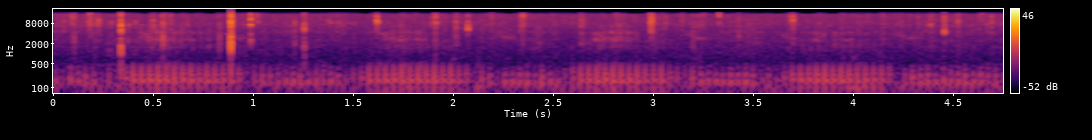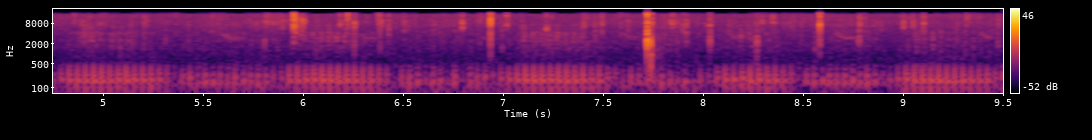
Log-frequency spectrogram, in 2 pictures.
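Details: Steady cat purr in front of a fireplace, rhythmic low rumbling inhale-exhale cycles about once a second, with frequent crisp crackles of burning logs throughout.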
